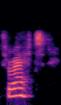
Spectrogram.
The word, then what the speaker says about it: threat: Meet and great and threat. They rhyme with sweet, straight and debt.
